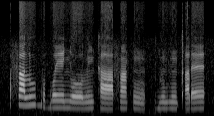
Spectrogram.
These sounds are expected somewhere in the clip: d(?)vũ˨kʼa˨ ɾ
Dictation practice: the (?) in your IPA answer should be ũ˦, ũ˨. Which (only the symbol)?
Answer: ũ˨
